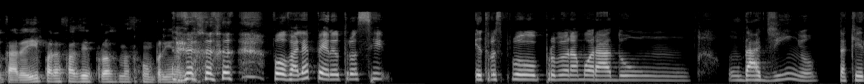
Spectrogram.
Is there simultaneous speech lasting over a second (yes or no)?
no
